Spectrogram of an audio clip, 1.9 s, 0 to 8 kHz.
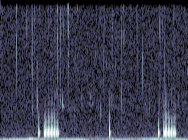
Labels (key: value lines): label: biophony, knock croak
recorder: SoundTrap 300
